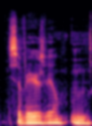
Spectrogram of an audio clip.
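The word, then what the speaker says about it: Sevierville: Uh, I meant to tell you this weekend in just outside of Severeville. Is that how you say it? Severville.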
